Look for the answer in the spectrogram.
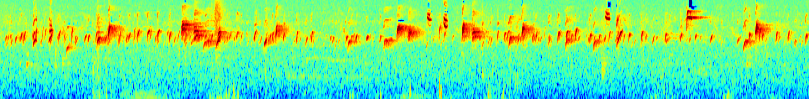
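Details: Stimulating betbta chatter from a European goldfinch to prompt a male to sing: an unbroken run of twittering phrases with rhythmic high sparkling notes recurring every second or so, plus occasional soft low thuds.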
